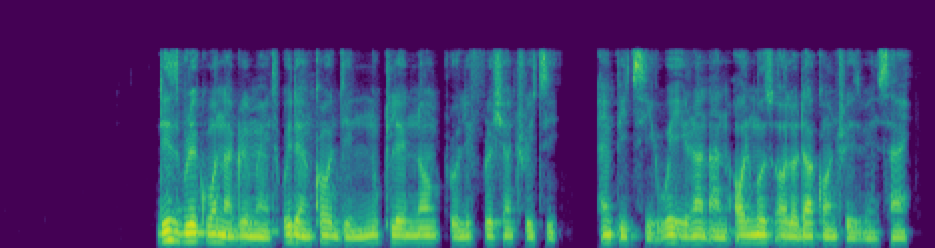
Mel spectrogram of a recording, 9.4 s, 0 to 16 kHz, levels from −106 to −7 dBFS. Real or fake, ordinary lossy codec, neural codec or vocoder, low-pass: real; none; none; 7.2 kHz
